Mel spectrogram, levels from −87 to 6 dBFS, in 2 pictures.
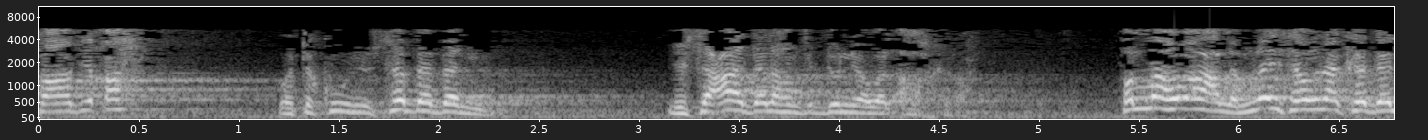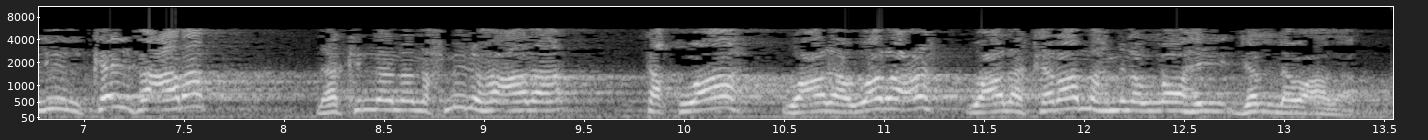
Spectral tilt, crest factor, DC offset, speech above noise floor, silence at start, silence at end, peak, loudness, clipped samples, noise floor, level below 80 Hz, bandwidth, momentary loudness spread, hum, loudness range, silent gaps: -9 dB/octave; 12 dB; under 0.1%; 25 dB; 0 s; 0 s; 0 dBFS; -11 LUFS; under 0.1%; -36 dBFS; -40 dBFS; 5.8 kHz; 14 LU; none; 6 LU; none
